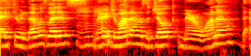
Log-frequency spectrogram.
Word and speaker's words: marijuana: And calling it marijuana, because like, there's a J, and obviously J is silent because, you know, it's in Spanish, and we turned it into H.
